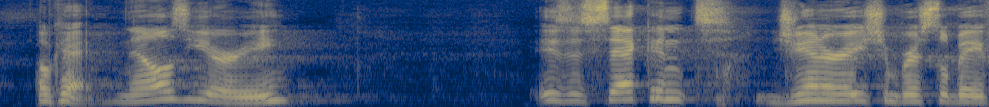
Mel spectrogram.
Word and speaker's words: Nels Ure: Nels, do you pronounce all the vowels in that name? The what? Yes. Okay, Nels Ure is a second-generation Bristol Bay fisherman based in Naknek in his off-season.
